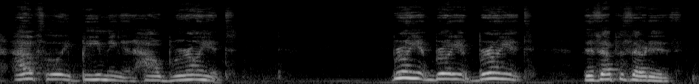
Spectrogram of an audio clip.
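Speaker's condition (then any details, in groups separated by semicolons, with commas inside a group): Cerebral palsy; wheelchair bound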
